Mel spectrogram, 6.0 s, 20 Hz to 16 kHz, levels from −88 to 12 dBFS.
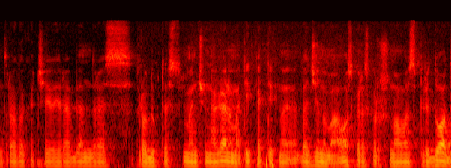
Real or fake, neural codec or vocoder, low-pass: real; none; 9.9 kHz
